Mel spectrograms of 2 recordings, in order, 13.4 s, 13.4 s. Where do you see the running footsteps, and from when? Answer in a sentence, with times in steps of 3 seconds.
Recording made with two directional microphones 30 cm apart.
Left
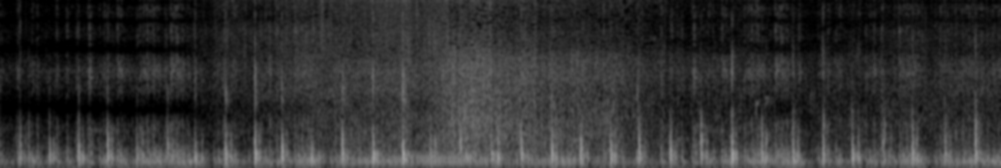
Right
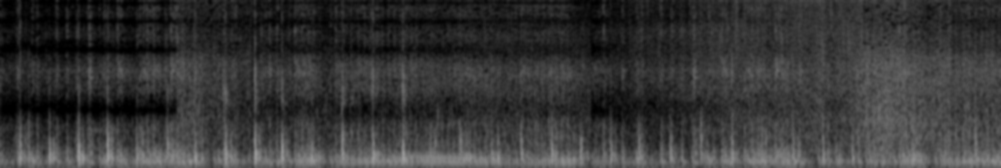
You can hear the running footsteps on the right from 0 s, in the centre from 3 s and on the left from 6 s.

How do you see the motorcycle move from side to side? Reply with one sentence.
In this clip you hear the motorcycle stay put.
